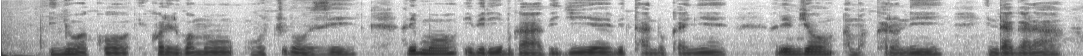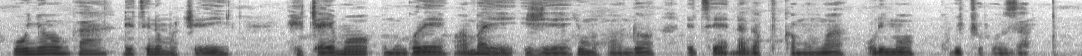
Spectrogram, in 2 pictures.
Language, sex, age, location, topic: Kinyarwanda, male, 18-24, Nyagatare, finance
